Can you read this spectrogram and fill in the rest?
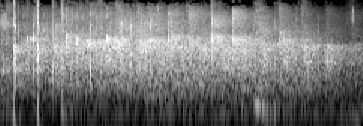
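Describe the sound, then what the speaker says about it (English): A room at a governor's announcement about Arkansas Game and Fish commissioners breaks into a round of applause, a few sharp early claps swelling into steady clapping that slowly fades. "Let's give them a round of applause."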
